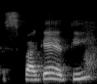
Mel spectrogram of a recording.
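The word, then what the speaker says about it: spaghetti: sí entonces tenemos que espagueti si se pronuncia con esa g dura sí que suena diferente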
